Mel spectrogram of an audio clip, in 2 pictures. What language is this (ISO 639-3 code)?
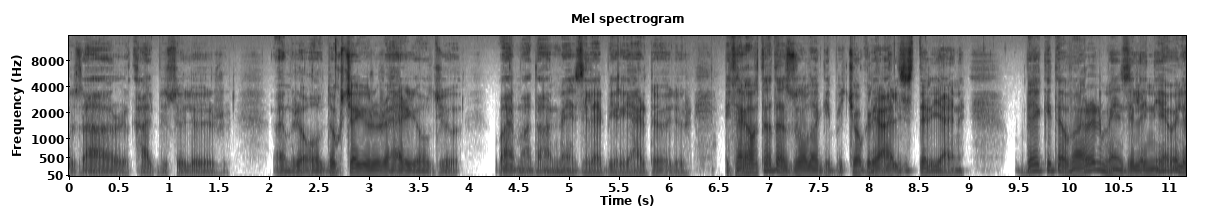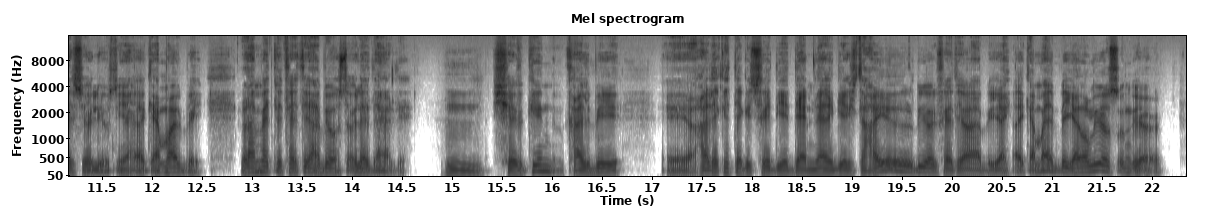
tur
